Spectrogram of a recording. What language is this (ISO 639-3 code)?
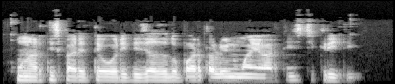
ron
